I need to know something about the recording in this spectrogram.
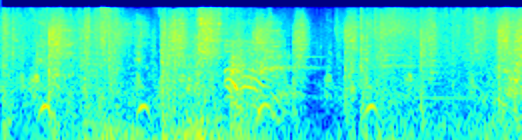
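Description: Magic spells crackle and whoosh in a fight.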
